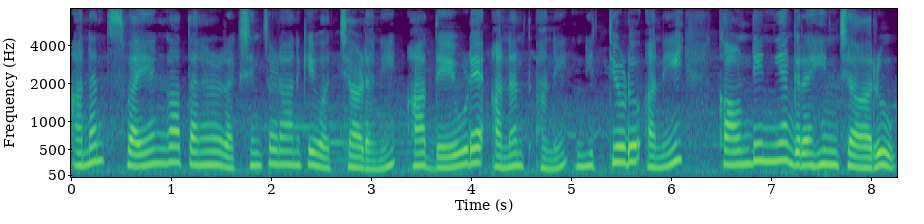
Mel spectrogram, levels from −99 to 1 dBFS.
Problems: none marked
